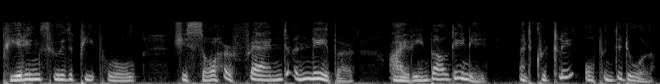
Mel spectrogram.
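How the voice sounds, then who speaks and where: A woman's voice: mid-range voice, lively intonation, normal speed, warm tone, slightly rough, dry recording, dull audio. A woman reading her own fiction aloud as an amateur audiobook narrator, occasionally stumbling over words. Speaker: author reading their own novel aloud.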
